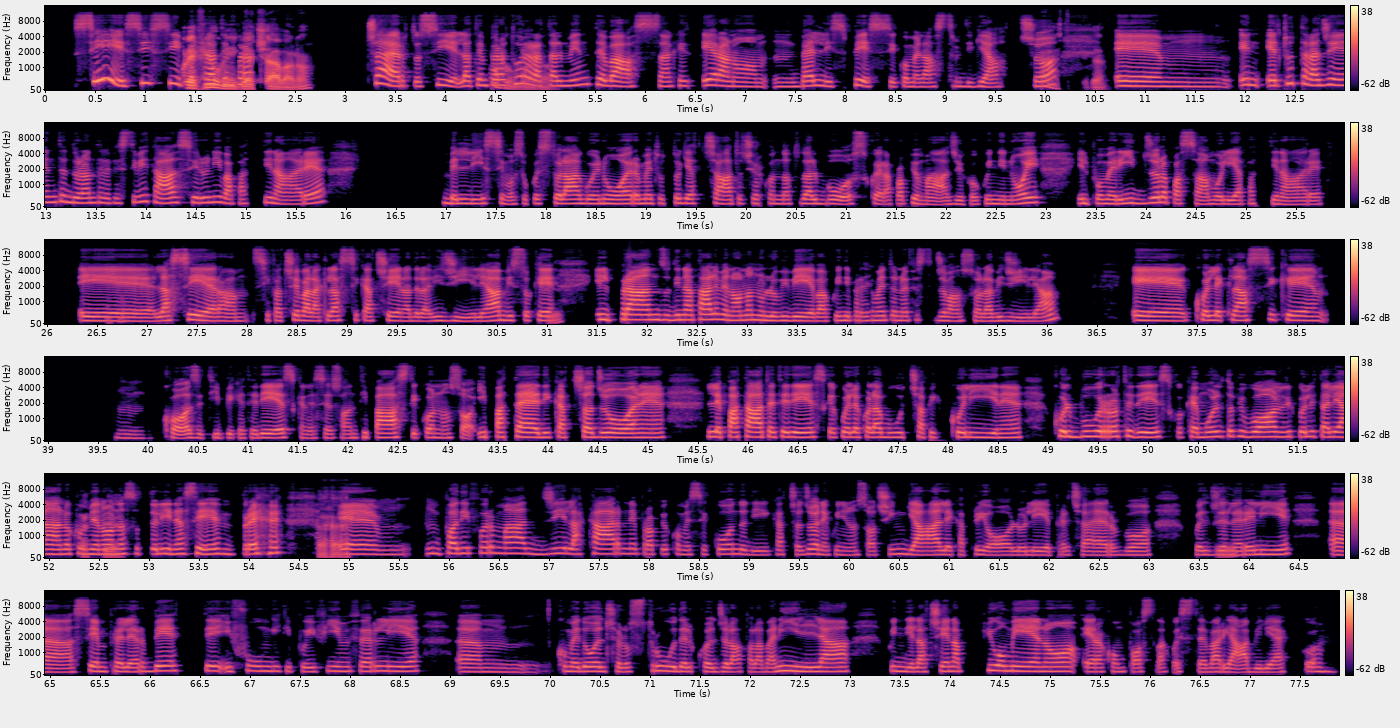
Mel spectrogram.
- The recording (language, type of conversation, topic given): Italian, podcast, Come festeggiate le ricorrenze tradizionali in famiglia?
- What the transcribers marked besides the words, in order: surprised: "Caspita!"; "proprio" said as "propio"; "solo" said as "sol"; chuckle; laughing while speaking: "sempre"; chuckle; "proprio" said as "propio"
